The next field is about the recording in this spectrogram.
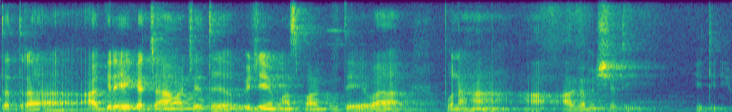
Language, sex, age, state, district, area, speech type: Sanskrit, male, 30-45, Telangana, Hyderabad, urban, spontaneous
